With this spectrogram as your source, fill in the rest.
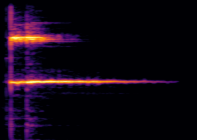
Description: bike bell ringing

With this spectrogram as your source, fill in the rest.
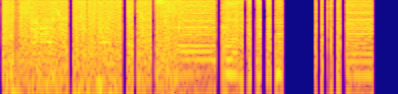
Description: a digital disintegration, dissolve

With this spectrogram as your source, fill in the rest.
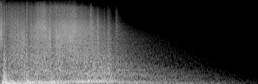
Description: special attack

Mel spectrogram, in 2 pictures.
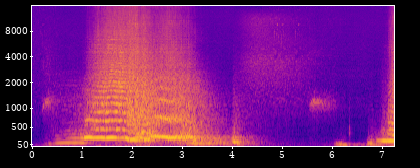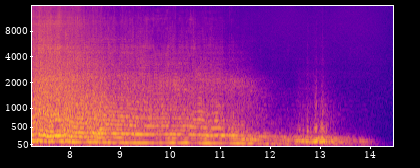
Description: the deep and angry gurgli

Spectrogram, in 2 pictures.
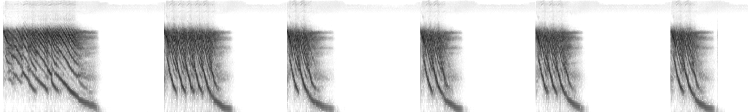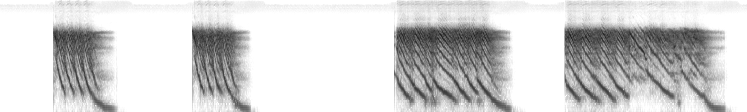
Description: create web shooting sound

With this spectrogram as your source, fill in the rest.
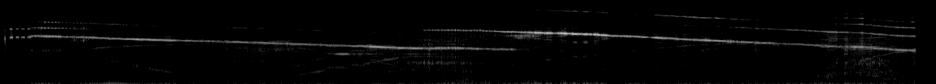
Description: flying alien sound low

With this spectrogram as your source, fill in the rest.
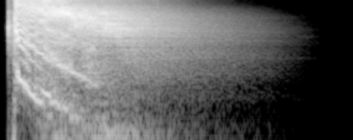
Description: sci-fi lazer hits to defe; defense

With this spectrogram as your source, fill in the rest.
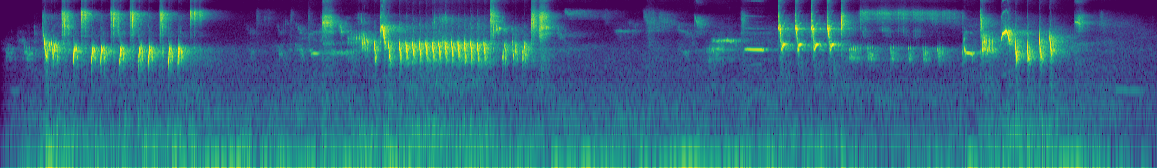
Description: the nightingale bird sing

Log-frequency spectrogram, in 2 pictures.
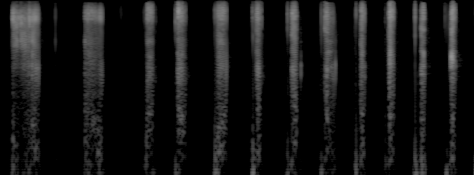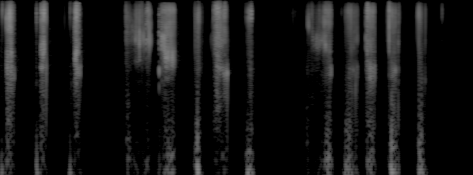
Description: squeezing wet sponge with

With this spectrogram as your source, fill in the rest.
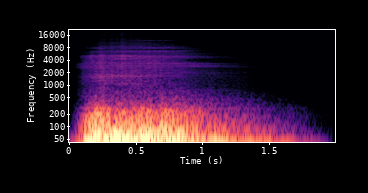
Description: smooth air swirl magick e

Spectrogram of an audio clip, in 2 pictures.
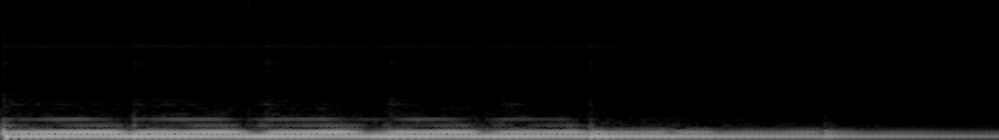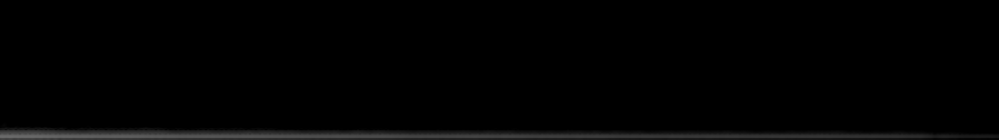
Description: pop bass heavy echo

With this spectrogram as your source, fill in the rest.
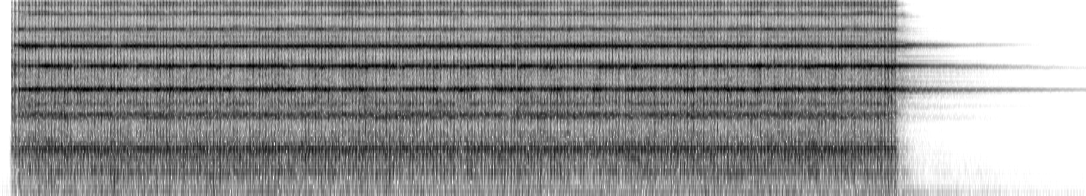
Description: vintage alarm clock stacc

